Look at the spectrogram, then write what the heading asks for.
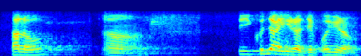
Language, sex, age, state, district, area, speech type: Manipuri, male, 18-30, Manipur, Kakching, rural, conversation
